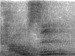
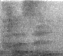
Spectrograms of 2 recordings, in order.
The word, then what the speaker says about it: cousin: and this is where a lot of people say cowson it's not ground cow its cup of mustard cousin and we can also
